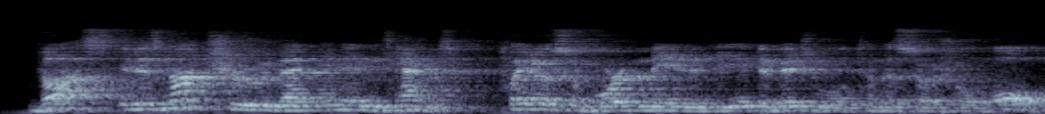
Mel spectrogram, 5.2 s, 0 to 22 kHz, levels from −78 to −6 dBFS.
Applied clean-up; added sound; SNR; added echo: none; none; none; reverberation time 1.1 s.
